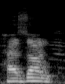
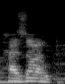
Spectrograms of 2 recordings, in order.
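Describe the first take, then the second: First: It is merged into one short word. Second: The same.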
